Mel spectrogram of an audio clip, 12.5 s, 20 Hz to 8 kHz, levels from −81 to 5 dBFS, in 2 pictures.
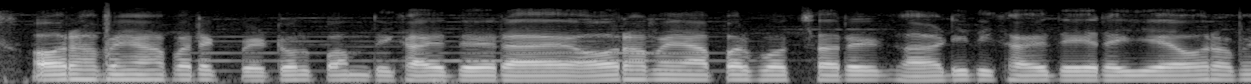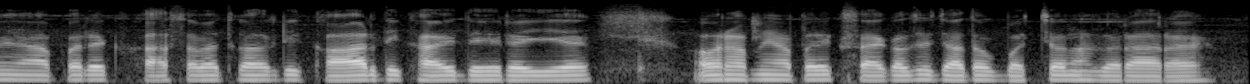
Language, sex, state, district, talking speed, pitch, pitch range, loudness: Hindi, male, Maharashtra, Nagpur, 235 wpm, 125 Hz, 120-130 Hz, -18 LUFS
